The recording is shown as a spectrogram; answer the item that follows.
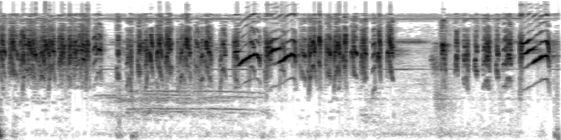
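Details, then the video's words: Sogok ontong, an Indonesian name for sunbird, mixed into a bird-luring track: rapid, shrill twitters broken by short pauses, with sharp rising whistled notes near the middle and end. "kombinasi suara sogok ontong"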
